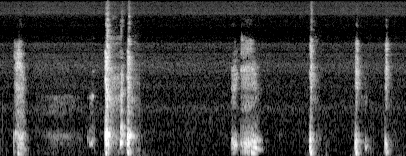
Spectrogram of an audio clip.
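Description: About eight harsh cough bursts, some paired, with throat clearing and short breaths between them, in a quiet room.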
